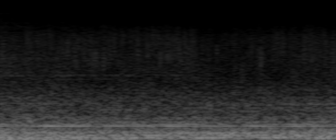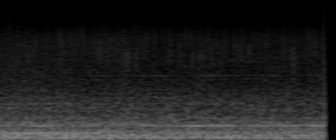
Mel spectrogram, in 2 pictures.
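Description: Triumphant game music plays with a steady low drone.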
